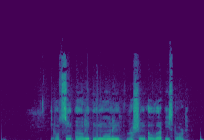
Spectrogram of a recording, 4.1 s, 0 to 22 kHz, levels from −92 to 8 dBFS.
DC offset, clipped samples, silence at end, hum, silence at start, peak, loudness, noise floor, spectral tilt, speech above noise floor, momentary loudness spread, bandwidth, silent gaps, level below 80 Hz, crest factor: under 0.1%; under 0.1%; 0.05 s; none; 1 s; -16 dBFS; -35 LUFS; -81 dBFS; -3.5 dB/octave; 45 dB; 9 LU; 14 kHz; none; -58 dBFS; 22 dB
